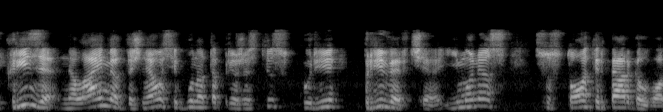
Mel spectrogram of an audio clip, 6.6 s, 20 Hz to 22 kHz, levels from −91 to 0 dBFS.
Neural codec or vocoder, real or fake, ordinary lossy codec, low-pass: none; real; AAC, 64 kbps; 7.2 kHz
